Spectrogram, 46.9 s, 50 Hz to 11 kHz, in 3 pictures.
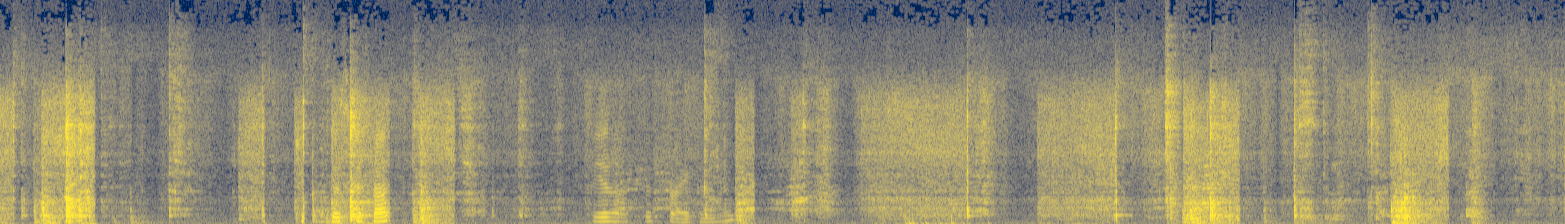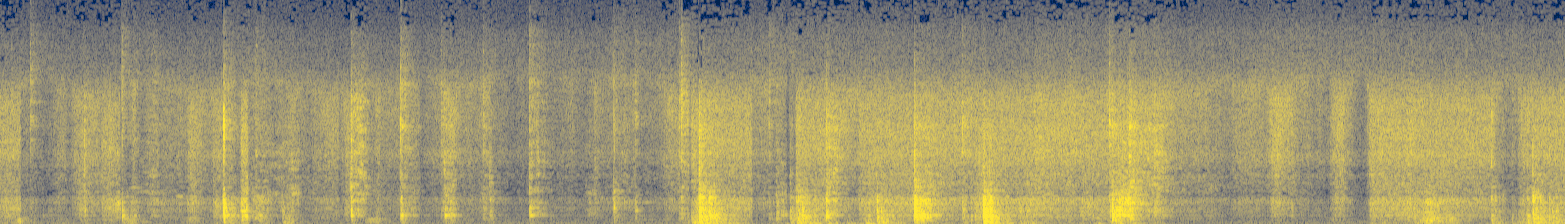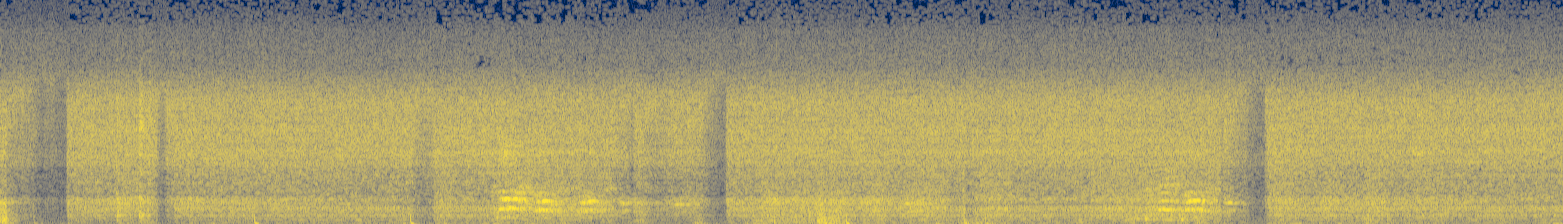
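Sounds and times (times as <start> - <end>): metal spatula scraping frying pan: 0.0 - 27.5, 28.3 - 33.2
oil sizzling: 0.0 - 46.9.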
